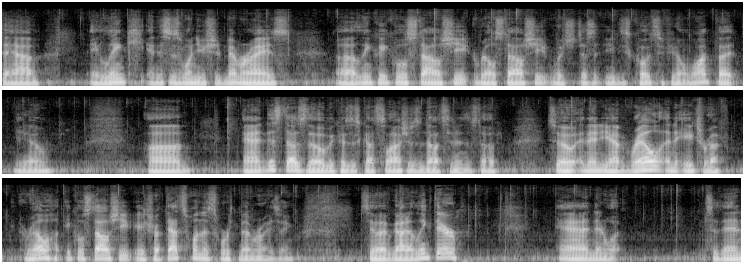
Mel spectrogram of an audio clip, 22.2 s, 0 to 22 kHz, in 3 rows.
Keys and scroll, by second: 0.0-11.1 typing, 12.5 h, 12.8 h, 13.1 h, 13.5 h, 18.1 ctrl+[, 18.4-22.2 typing, 19.7 ctrl+[.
